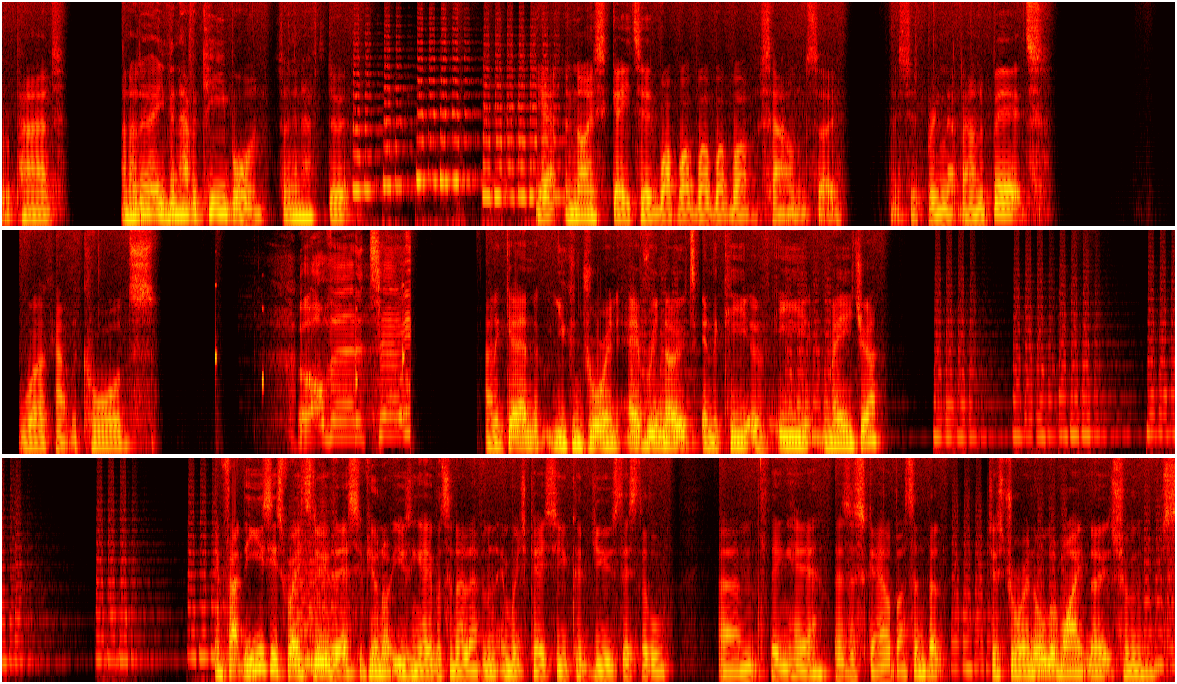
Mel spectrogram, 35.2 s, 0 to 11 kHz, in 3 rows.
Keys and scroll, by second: 3.1-4.7 typing, 9.3 -, 9.5 6, 9.7 Return, 12.7 shift+super+m, 13.7 shift+super+space, 15.7 space, 16.8 p, 22.2 Up, 23.5 Up, 26.8 BackSpace.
